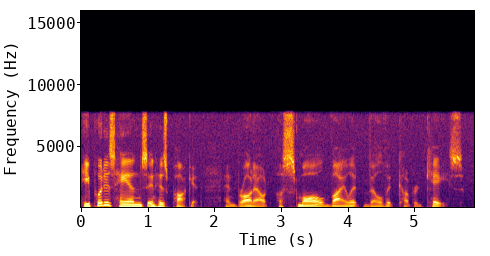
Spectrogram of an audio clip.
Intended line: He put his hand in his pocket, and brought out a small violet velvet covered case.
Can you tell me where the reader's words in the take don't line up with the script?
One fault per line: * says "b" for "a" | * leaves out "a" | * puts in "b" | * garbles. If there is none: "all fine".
* says "hands" for "hand"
